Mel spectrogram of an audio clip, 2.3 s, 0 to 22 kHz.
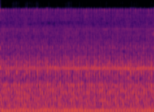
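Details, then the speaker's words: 2015 Mercedes CLA 220d diesel after the injector repair: a steady, even idle with light clatter and a constant hum, no misses, and the injector returns are not leaking, so it runs smoothly. "no everything is everything looks pretty good and look at that running really really smooth"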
